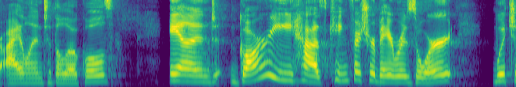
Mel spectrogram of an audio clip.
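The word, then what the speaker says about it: K'gari: It's called Gari. The K is silent. And it used to be called Fraser Island to the locals. And Gari has Kingfisher Bay Resort, which is big on ecotourism.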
